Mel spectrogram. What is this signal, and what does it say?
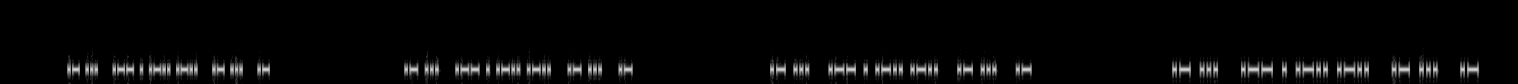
Morse code, heard as a keyed tone, about 45 wpm, 700 Hz. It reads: AS WELL AS A AS WELL AS A AS WELL AS A AS WELL AS A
